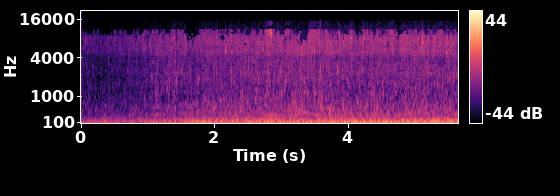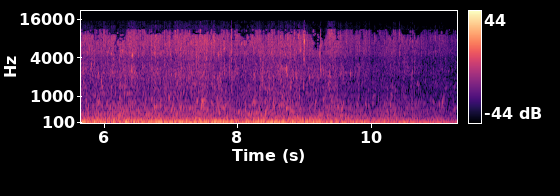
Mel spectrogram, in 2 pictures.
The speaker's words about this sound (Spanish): O sea, prácticamente esto es lo que escuchas durante 60 minutos. El agua. O un, como un río.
